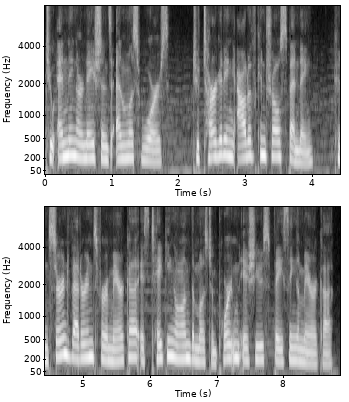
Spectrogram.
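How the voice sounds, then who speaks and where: Lady reading an ad spot, mid pitch, upbeat, light music behind. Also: brisk, a little mellow. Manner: upbeat promotional delivery. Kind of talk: ad read.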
